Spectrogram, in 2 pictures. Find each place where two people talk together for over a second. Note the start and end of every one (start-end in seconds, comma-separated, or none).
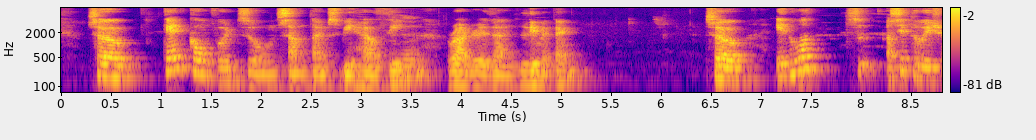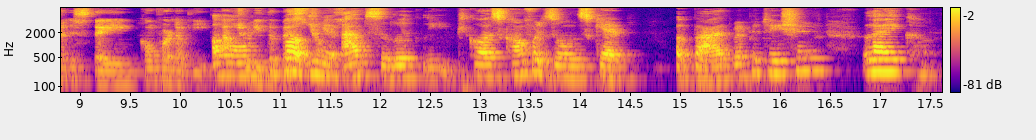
10.4-11.6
